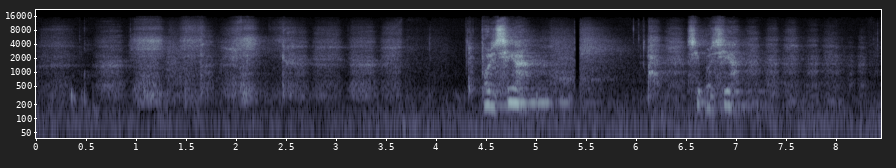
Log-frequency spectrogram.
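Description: A man speaks quietly and tensely into a phone, close by.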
